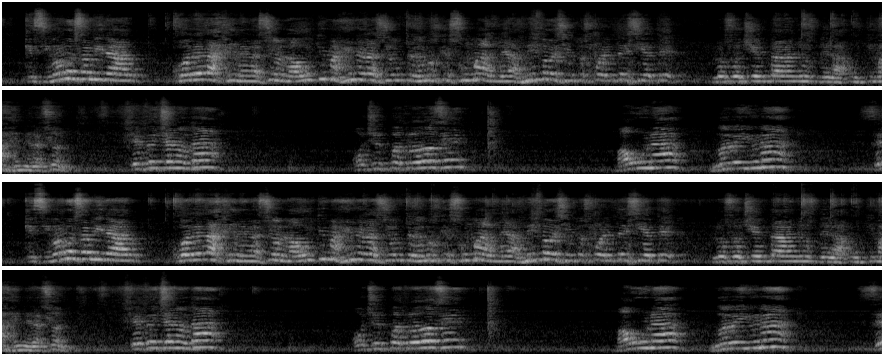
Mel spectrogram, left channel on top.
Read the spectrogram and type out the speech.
Que si vamos a mirar cuál es la generación, la última generación, tenemos que sumarle a 1947 los 80 años de la última generación. ¿Qué fecha nos da? 8 y 4, 12. Va 1, 9 y 1,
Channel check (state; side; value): normal; both; correlation 0.53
